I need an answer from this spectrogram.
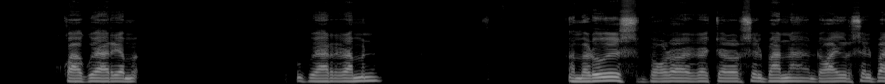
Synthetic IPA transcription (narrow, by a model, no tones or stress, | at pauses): kaɡuaɾia | ɡuaɾiɾaman | amaɾuesboɣoɾoaɾat͡ʃaɾoɾselbanadoɣajuɾselba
